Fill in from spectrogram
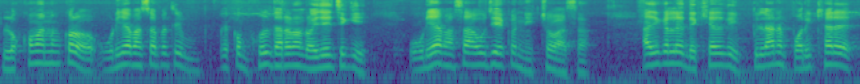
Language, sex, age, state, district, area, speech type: Odia, male, 18-30, Odisha, Cuttack, urban, spontaneous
